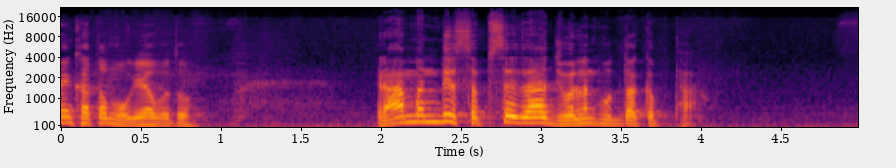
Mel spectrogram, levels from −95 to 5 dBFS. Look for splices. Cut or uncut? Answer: cut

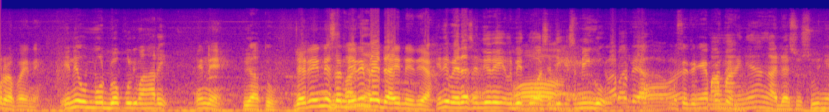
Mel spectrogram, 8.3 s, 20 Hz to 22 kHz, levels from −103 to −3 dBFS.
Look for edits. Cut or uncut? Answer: cut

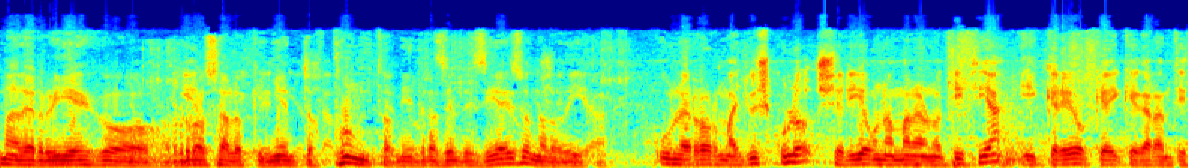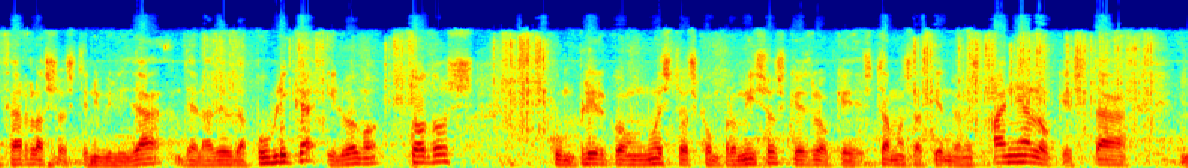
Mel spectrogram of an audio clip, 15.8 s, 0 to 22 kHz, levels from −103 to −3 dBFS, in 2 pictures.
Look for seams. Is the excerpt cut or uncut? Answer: cut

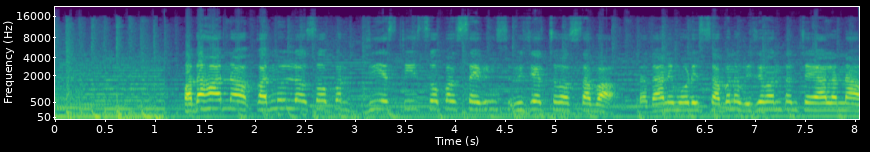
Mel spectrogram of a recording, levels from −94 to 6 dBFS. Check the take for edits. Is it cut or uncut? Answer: cut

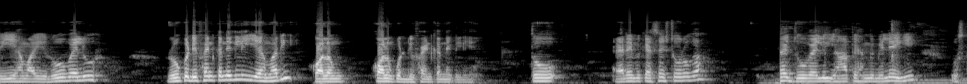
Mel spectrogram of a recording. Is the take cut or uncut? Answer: cut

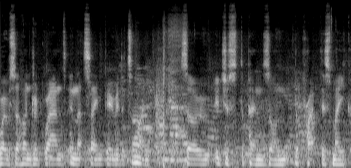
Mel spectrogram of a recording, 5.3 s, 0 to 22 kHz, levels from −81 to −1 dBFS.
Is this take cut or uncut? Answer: uncut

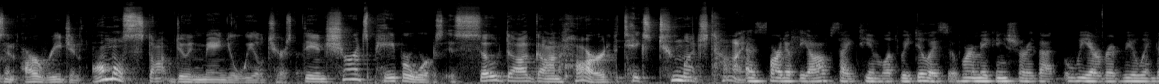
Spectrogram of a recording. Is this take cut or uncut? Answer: cut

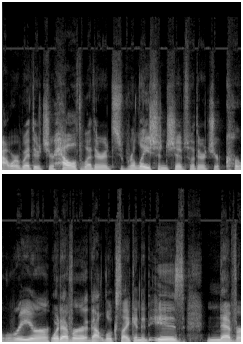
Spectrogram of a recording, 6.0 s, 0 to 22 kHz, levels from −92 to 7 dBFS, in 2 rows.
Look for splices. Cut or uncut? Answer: cut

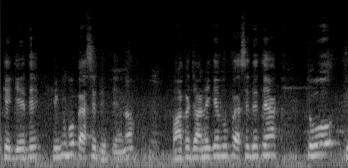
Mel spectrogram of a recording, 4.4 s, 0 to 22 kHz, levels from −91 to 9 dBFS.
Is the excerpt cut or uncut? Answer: uncut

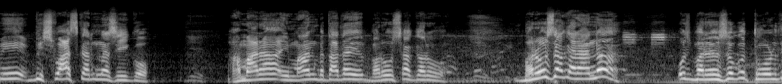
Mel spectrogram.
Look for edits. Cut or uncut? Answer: uncut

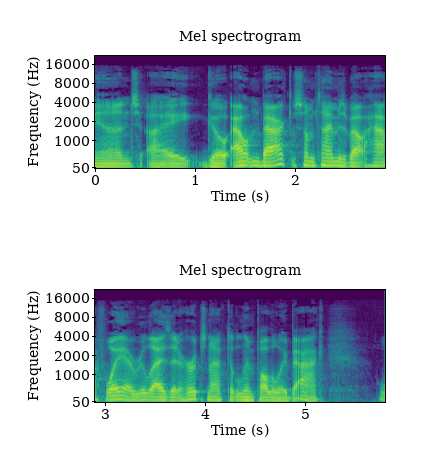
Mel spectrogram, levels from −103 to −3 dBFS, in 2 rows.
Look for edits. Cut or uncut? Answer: cut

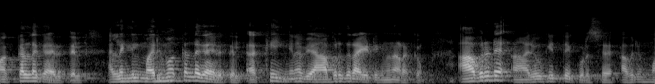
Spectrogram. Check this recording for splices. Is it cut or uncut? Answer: uncut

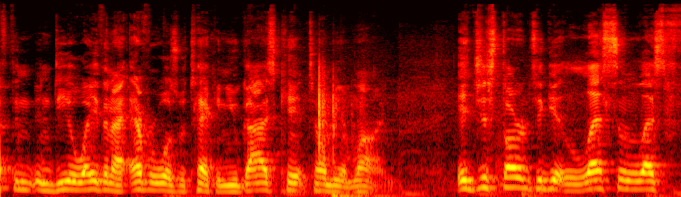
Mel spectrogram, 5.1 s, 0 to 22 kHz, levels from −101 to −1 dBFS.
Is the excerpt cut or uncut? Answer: uncut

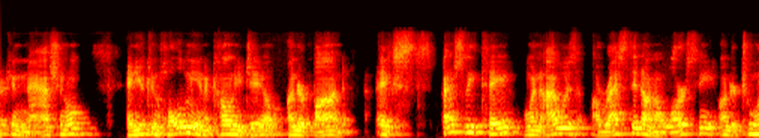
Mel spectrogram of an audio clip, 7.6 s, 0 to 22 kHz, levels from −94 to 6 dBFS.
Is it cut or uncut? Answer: uncut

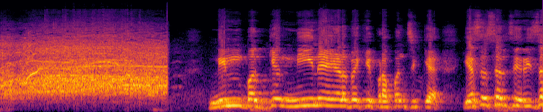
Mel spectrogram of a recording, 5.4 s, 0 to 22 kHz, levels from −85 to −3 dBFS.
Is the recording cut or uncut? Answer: cut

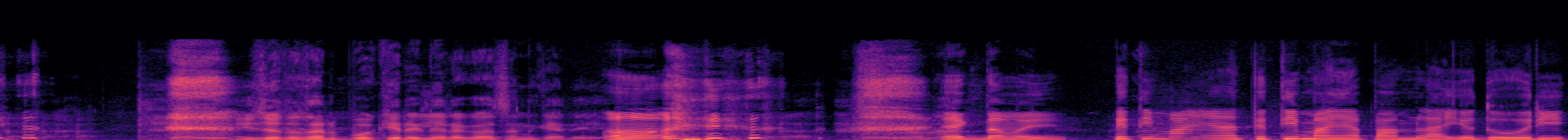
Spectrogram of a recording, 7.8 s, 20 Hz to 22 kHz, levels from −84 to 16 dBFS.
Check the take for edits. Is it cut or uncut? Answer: cut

